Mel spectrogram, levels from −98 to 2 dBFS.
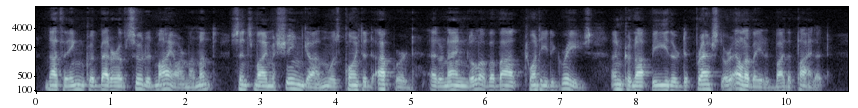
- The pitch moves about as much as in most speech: No, narrow, 2.1 semitones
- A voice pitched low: Yes, low, 110 Hz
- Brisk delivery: No, average, 175 wpm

